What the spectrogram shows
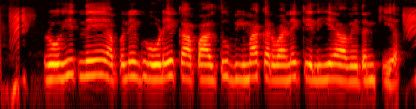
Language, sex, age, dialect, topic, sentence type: Hindi, female, 18-24, Kanauji Braj Bhasha, banking, statement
